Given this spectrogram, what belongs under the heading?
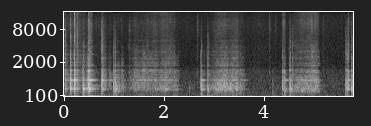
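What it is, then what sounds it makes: Wooden tabletop. A single long fingernail taps and scratches a large, solid dark wood tabletop. A quick run of sharp, woody taps with a hollow tone near 700 Hz gives way to three stretches of steady, rasping scratching. Brief taps separate the scratches.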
